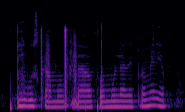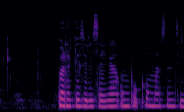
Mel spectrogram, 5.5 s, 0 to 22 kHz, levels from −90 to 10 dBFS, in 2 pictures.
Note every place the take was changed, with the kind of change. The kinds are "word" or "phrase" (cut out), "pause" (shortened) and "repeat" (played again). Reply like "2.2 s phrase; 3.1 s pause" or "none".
none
